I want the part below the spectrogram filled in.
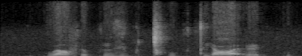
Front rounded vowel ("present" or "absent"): present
